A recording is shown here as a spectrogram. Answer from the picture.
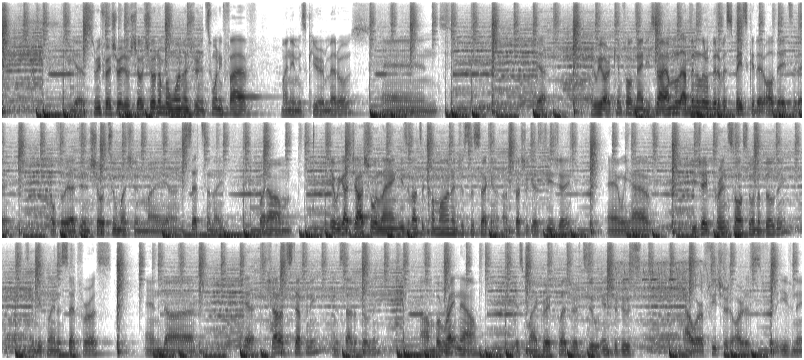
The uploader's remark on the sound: Originally broadcast live. From the storefront of Kinfolk 90 in Williamsburg, Brooklyn, New York City. Broadcast live on WAXX.fm.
